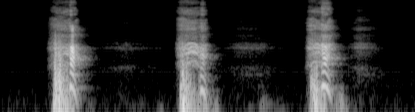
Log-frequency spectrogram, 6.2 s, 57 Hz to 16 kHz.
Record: {"exhalation_length": "6.2 s", "exhalation_amplitude": 20253, "exhalation_signal_mean_std_ratio": 0.3, "survey_phase": "alpha (2021-03-01 to 2021-08-12)", "age": "45-64", "gender": "Male", "wearing_mask": "No", "symptom_cough_any": true, "symptom_fatigue": true, "symptom_fever_high_temperature": true, "symptom_headache": true, "symptom_change_to_sense_of_smell_or_taste": true, "symptom_loss_of_taste": true, "smoker_status": "Never smoked", "respiratory_condition_asthma": false, "respiratory_condition_other": false, "recruitment_source": "Test and Trace", "submission_delay": "1 day", "covid_test_result": "Positive", "covid_test_method": "RT-qPCR"}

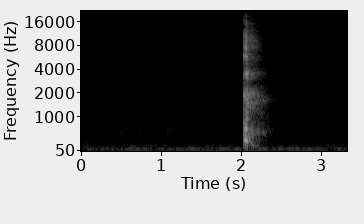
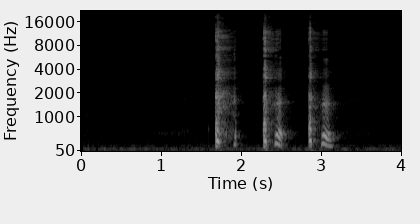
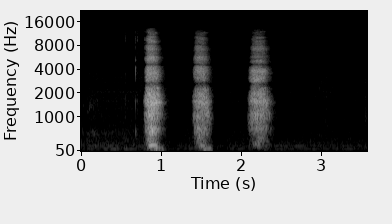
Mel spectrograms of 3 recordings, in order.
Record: {"cough_length": "3.3 s", "cough_amplitude": 5099, "cough_signal_mean_std_ratio": 0.18, "three_cough_length": "4.0 s", "three_cough_amplitude": 3988, "three_cough_signal_mean_std_ratio": 0.29, "exhalation_length": "3.6 s", "exhalation_amplitude": 15239, "exhalation_signal_mean_std_ratio": 0.3, "survey_phase": "beta (2021-08-13 to 2022-03-07)", "age": "18-44", "gender": "Female", "wearing_mask": "No", "symptom_cough_any": true, "symptom_shortness_of_breath": true, "symptom_sore_throat": true, "symptom_fatigue": true, "symptom_fever_high_temperature": true, "smoker_status": "Current smoker (1 to 10 cigarettes per day)", "respiratory_condition_asthma": false, "respiratory_condition_other": false, "recruitment_source": "Test and Trace", "submission_delay": "1 day", "covid_test_result": "Positive", "covid_test_method": "RT-qPCR", "covid_ct_value": 32.4, "covid_ct_gene": "N gene"}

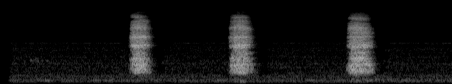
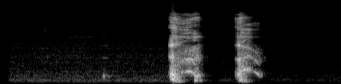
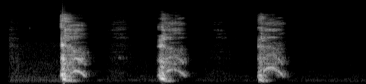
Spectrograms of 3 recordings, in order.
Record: {"exhalation_length": "4.5 s", "exhalation_amplitude": 15510, "exhalation_signal_mean_std_ratio": 0.34, "cough_length": "3.4 s", "cough_amplitude": 32768, "cough_signal_mean_std_ratio": 0.28, "three_cough_length": "3.7 s", "three_cough_amplitude": 32767, "three_cough_signal_mean_std_ratio": 0.3, "survey_phase": "beta (2021-08-13 to 2022-03-07)", "age": "18-44", "gender": "Male", "wearing_mask": "No", "symptom_fatigue": true, "symptom_fever_high_temperature": true, "symptom_headache": true, "symptom_change_to_sense_of_smell_or_taste": true, "symptom_loss_of_taste": true, "smoker_status": "Never smoked", "respiratory_condition_asthma": false, "respiratory_condition_other": false, "recruitment_source": "Test and Trace", "submission_delay": "2 days", "covid_test_result": "Positive", "covid_test_method": "RT-qPCR", "covid_ct_value": 24.9, "covid_ct_gene": "N gene"}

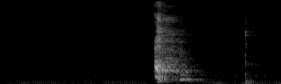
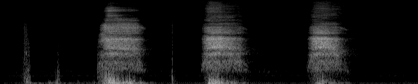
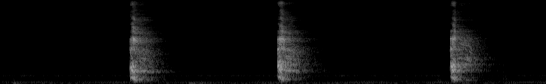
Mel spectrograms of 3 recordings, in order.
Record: {"cough_length": "2.8 s", "cough_amplitude": 7008, "cough_signal_mean_std_ratio": 0.25, "exhalation_length": "4.2 s", "exhalation_amplitude": 8699, "exhalation_signal_mean_std_ratio": 0.44, "three_cough_length": "5.5 s", "three_cough_amplitude": 8346, "three_cough_signal_mean_std_ratio": 0.27, "survey_phase": "beta (2021-08-13 to 2022-03-07)", "age": "18-44", "gender": "Female", "wearing_mask": "No", "symptom_none": true, "smoker_status": "Ex-smoker", "respiratory_condition_asthma": false, "respiratory_condition_other": false, "recruitment_source": "REACT", "submission_delay": "11 days", "covid_test_result": "Negative", "covid_test_method": "RT-qPCR"}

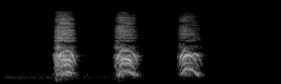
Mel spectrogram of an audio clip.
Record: {"exhalation_length": "2.8 s", "exhalation_amplitude": 10124, "exhalation_signal_mean_std_ratio": 0.4, "survey_phase": "beta (2021-08-13 to 2022-03-07)", "age": "45-64", "gender": "Male", "wearing_mask": "No", "symptom_none": true, "smoker_status": "Ex-smoker", "respiratory_condition_asthma": false, "respiratory_condition_other": false, "recruitment_source": "REACT", "submission_delay": "1 day", "covid_test_result": "Negative", "covid_test_method": "RT-qPCR", "influenza_a_test_result": "Negative", "influenza_b_test_result": "Negative"}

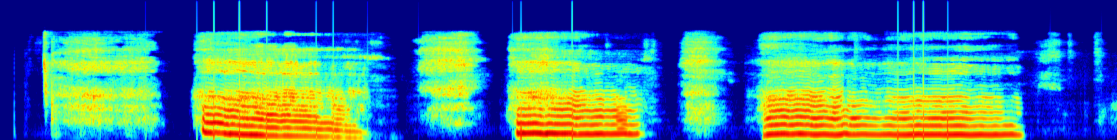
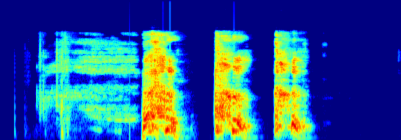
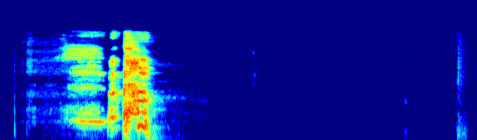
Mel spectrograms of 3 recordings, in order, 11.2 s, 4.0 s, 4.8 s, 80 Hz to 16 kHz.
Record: {"exhalation_length": "11.2 s", "exhalation_amplitude": 30809, "exhalation_signal_mean_std_ratio": 0.69, "three_cough_length": "4.0 s", "three_cough_amplitude": 32768, "three_cough_signal_mean_std_ratio": 0.42, "cough_length": "4.8 s", "cough_amplitude": 30062, "cough_signal_mean_std_ratio": 0.24, "survey_phase": "beta (2021-08-13 to 2022-03-07)", "age": "45-64", "gender": "Male", "wearing_mask": "No", "symptom_none": true, "smoker_status": "Prefer not to say", "respiratory_condition_asthma": true, "respiratory_condition_other": false, "recruitment_source": "REACT", "submission_delay": "5 days", "covid_test_result": "Negative", "covid_test_method": "RT-qPCR", "influenza_a_test_result": "Negative", "influenza_b_test_result": "Negative"}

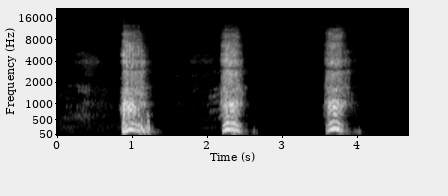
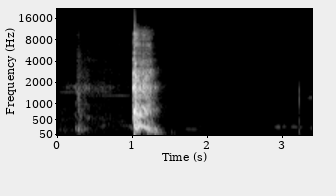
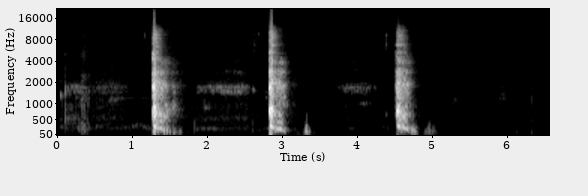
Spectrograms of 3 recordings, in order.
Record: {"exhalation_length": "4.7 s", "exhalation_amplitude": 31098, "exhalation_signal_mean_std_ratio": 0.34, "cough_length": "3.4 s", "cough_amplitude": 32768, "cough_signal_mean_std_ratio": 0.21, "three_cough_length": "6.6 s", "three_cough_amplitude": 32768, "three_cough_signal_mean_std_ratio": 0.21, "survey_phase": "beta (2021-08-13 to 2022-03-07)", "age": "45-64", "gender": "Male", "wearing_mask": "No", "symptom_none": true, "smoker_status": "Current smoker (1 to 10 cigarettes per day)", "respiratory_condition_asthma": false, "respiratory_condition_other": false, "recruitment_source": "Test and Trace", "submission_delay": "2 days", "covid_test_result": "Positive", "covid_test_method": "RT-qPCR"}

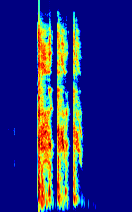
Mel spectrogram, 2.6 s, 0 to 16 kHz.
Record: {"cough_length": "2.6 s", "cough_amplitude": 32768, "cough_signal_mean_std_ratio": 0.35, "survey_phase": "beta (2021-08-13 to 2022-03-07)", "age": "18-44", "gender": "Male", "wearing_mask": "No", "symptom_none": true, "smoker_status": "Never smoked", "respiratory_condition_asthma": false, "respiratory_condition_other": false, "recruitment_source": "REACT", "submission_delay": "2 days", "covid_test_result": "Negative", "covid_test_method": "RT-qPCR", "covid_ct_value": 37.0, "covid_ct_gene": "N gene", "influenza_a_test_result": "Negative", "influenza_b_test_result": "Negative"}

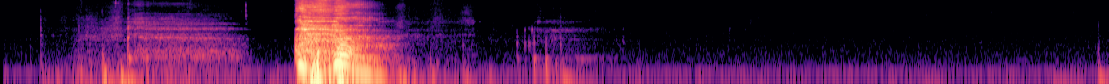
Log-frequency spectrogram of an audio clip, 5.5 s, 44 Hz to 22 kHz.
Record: {"three_cough_length": "5.5 s", "three_cough_amplitude": 5339, "three_cough_signal_mean_std_ratio": 0.2, "survey_phase": "beta (2021-08-13 to 2022-03-07)", "age": "65+", "gender": "Male", "wearing_mask": "No", "symptom_none": true, "smoker_status": "Never smoked", "respiratory_condition_asthma": false, "respiratory_condition_other": false, "recruitment_source": "REACT", "submission_delay": "3 days", "covid_test_result": "Negative", "covid_test_method": "RT-qPCR", "influenza_a_test_result": "Negative", "influenza_b_test_result": "Negative"}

